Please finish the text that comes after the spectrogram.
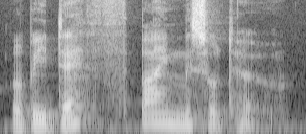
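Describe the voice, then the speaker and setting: An actor playing a vain, pompous, excitable schemer in an audio comedy, with a dramatic manner. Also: male voice, mid-range voice, a little slow, slightly rough. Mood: grand relish. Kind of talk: audio comedy fiction acting.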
